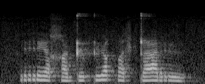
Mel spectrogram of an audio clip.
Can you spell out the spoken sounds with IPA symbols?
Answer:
r e χ a ʈ u ʈ ʉ qʷ e s ʈ a r ʉ

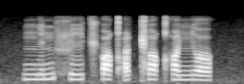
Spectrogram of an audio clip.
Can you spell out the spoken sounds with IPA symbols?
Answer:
ŋ i n ɬ i t͡ʃʼ o qʼ i ǁ u qʰ ɔ ɲ ʌ

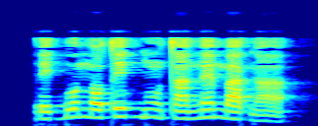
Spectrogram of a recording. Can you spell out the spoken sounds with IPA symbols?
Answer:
ɾ e˨ ɡ͡b o˧ n ɔ˧ t e˦ ɡ͡b ũ˦˨ t ã˧ n ɛ̃˦ m a˧ ɡ ã˨

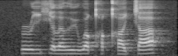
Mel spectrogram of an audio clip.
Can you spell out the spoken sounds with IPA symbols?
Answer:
ɹ i ç ɐ l ɐ ð y w u qʰ ʏ qʰ ɐ c a

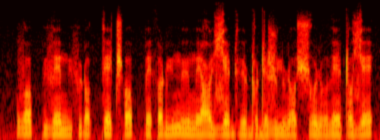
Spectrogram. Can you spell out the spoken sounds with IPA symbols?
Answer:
v ɔ pː y v ɛ m y f y ɽ ɔ kː ɛ t͡ʃʼ ɔ pː ɛ θ ɔ ɽ y m ø m ɛ ʕ y ʑ ɛ ɖʱ ø ɖ o ɖ ɛ ʐ y ɳ ɔ ʃ o ɳ o ð ɛ ʈ ɔ ʑ ɛ

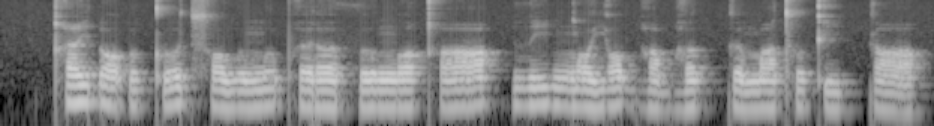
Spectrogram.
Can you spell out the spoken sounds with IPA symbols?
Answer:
qʰ i ɗ ɔ ʔ ʊ kʼ ʊ t͡sʰ ɔ w ʊ m ʊ pʰ ə ɾ ʌ θ ʊ ŋ ɔ qʰ ɑ | ð i ŋ͡m ɔ j ɔ bʱ ɑ bʱ ʌ kː ə m ɑ tʰ ʊ kʼ i kː ɑ

